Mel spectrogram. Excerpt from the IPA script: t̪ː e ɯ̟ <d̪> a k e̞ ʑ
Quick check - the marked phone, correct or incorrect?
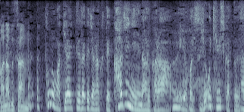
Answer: correct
